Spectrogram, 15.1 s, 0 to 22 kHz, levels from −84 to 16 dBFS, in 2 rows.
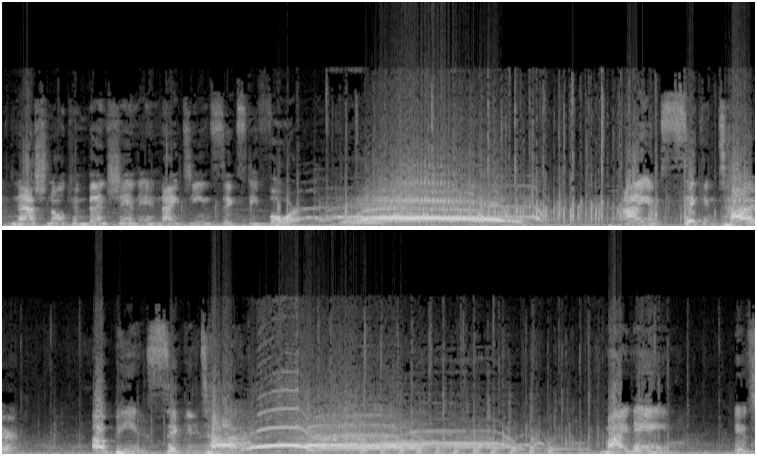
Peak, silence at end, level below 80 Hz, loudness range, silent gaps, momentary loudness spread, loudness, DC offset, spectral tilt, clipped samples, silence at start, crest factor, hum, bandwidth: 0 dBFS; 0 s; -26 dBFS; 6 LU; none; 15 LU; -8 LUFS; under 0.1%; -4.5 dB/octave; 2%; 0 s; 8 dB; none; 16 kHz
